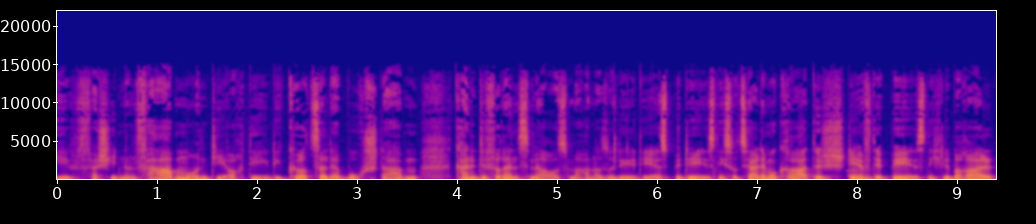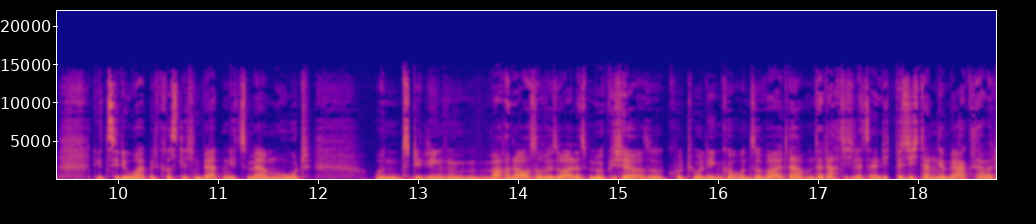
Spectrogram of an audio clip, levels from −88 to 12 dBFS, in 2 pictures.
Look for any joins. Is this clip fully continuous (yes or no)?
no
